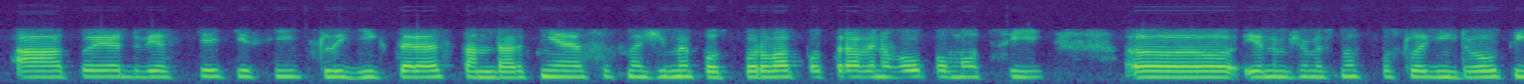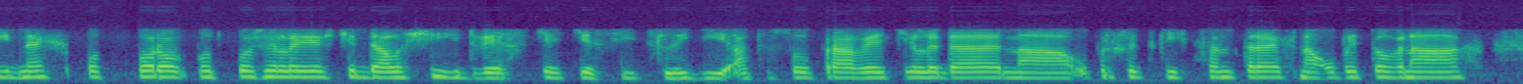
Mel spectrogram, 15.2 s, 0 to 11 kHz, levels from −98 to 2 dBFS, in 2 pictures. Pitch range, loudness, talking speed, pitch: 180-200 Hz, -20 LUFS, 150 wpm, 195 Hz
